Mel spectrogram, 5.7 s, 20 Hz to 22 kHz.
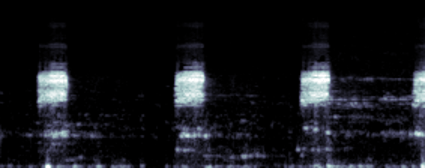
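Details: Owl tearing at a large rabbit before swallowing it, on a live camera at 3:33 AM, April 9, 2012: four rasping, noisy hisses roughly every one and a half to two seconds, with soft knocks and scuffling between them.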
